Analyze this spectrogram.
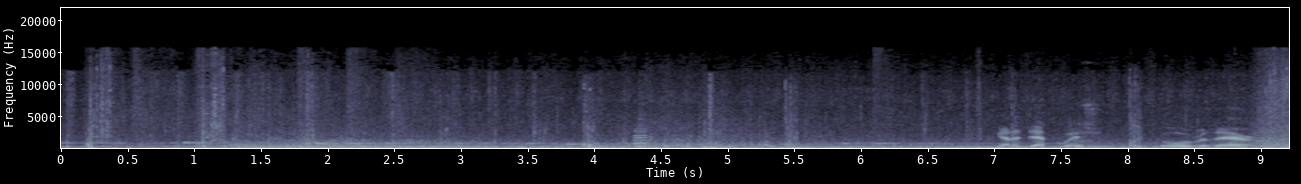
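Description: A car engine rumbles steadily as a car drives over rough ground.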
